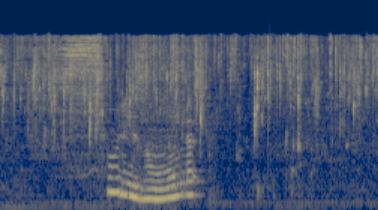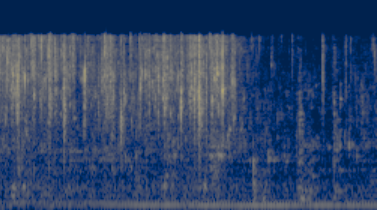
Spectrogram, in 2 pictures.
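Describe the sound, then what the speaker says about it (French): Tap water runs steadily into a sink as hands are rinsed and rubbed under the stream, a continuous splashing hiss with a person speaking French briefly near the start. "on peut passer les mains sous l'eau"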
